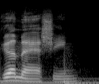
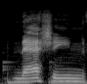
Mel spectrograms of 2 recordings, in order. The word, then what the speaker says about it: gnashing: uh gnashing bangs or because it's not gnashing so i think the g is silent gnashing fangs uh tax one enemy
